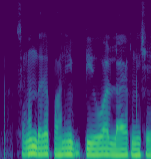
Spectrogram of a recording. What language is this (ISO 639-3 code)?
mag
